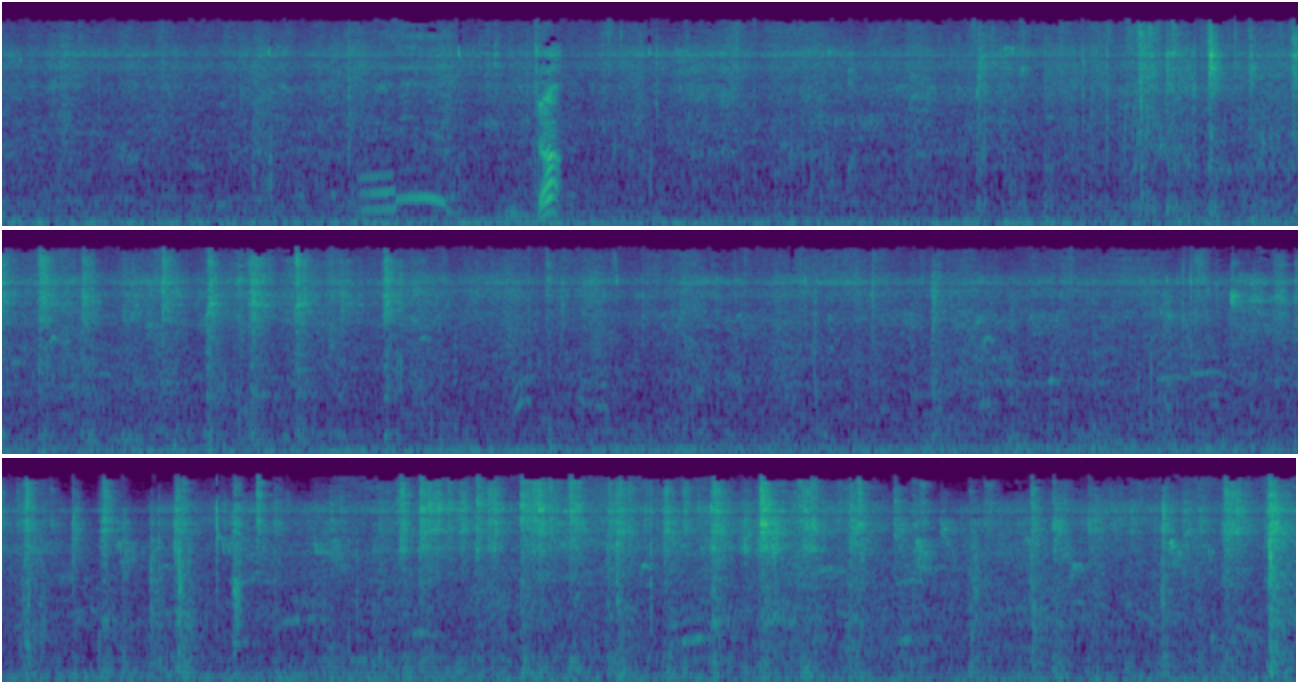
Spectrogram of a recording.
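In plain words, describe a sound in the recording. Stroller wheels roll and rumble steadily over a paved path.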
